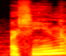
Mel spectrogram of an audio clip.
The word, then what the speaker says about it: Arsène: Arsène, like the crime, Quantic. Arson? Really, it's pronounced arson?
